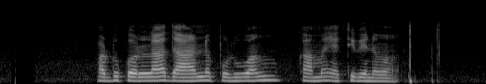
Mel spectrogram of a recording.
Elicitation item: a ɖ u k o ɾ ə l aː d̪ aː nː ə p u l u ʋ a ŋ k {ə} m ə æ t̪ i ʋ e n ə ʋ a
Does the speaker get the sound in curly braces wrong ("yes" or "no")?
yes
